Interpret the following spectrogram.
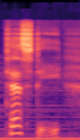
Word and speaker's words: TSTI: resembling a real word, such as TSTI, pronounced by team members as TESTI, for Triangle Services Technology Improvement.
